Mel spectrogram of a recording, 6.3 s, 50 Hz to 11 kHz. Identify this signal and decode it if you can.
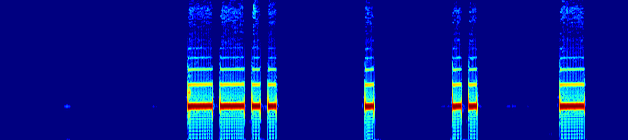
Morse code, heard as a keyed tone, about 15 wpm, spaced as for 8 wpm, 770 Hz. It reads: ZEIT
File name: Onlinelehrgang / morsen / DJ4UF Morsen17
